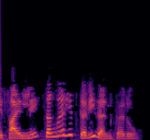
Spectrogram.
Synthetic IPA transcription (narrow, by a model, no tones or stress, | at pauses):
efailnesə̃ŋɡɾəɦɪt̪kəɾiɾənkəɾo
